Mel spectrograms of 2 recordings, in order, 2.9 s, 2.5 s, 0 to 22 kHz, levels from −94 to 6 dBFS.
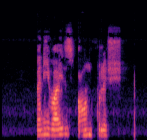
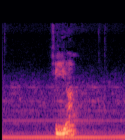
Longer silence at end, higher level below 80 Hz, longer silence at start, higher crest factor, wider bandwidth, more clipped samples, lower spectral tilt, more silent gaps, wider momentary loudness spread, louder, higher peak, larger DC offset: first, 0.55 s vs 0 s; second, -64 dBFS vs -34 dBFS; first, 0.75 s vs 0.05 s; about the same, 22 dB vs 18 dB; about the same, 10 kHz vs 10 kHz; neither; second, -5 dB/octave vs -8.5 dB/octave; neither; second, 14 LU vs 20 LU; second, -21 LUFS vs -16 LUFS; about the same, -2 dBFS vs -2 dBFS; neither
